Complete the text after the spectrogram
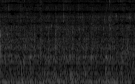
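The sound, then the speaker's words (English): Chicken sizzling as it cooks, a quiet, continuous hiss with a soft crackling texture and no pauses or talking. “So anyways, just to give you something to watch, I guess I'm cooking my food. This is a chicken I got yesterday.”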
